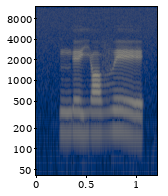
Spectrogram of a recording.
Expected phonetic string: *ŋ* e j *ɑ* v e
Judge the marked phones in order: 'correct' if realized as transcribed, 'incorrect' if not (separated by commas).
correct, incorrect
